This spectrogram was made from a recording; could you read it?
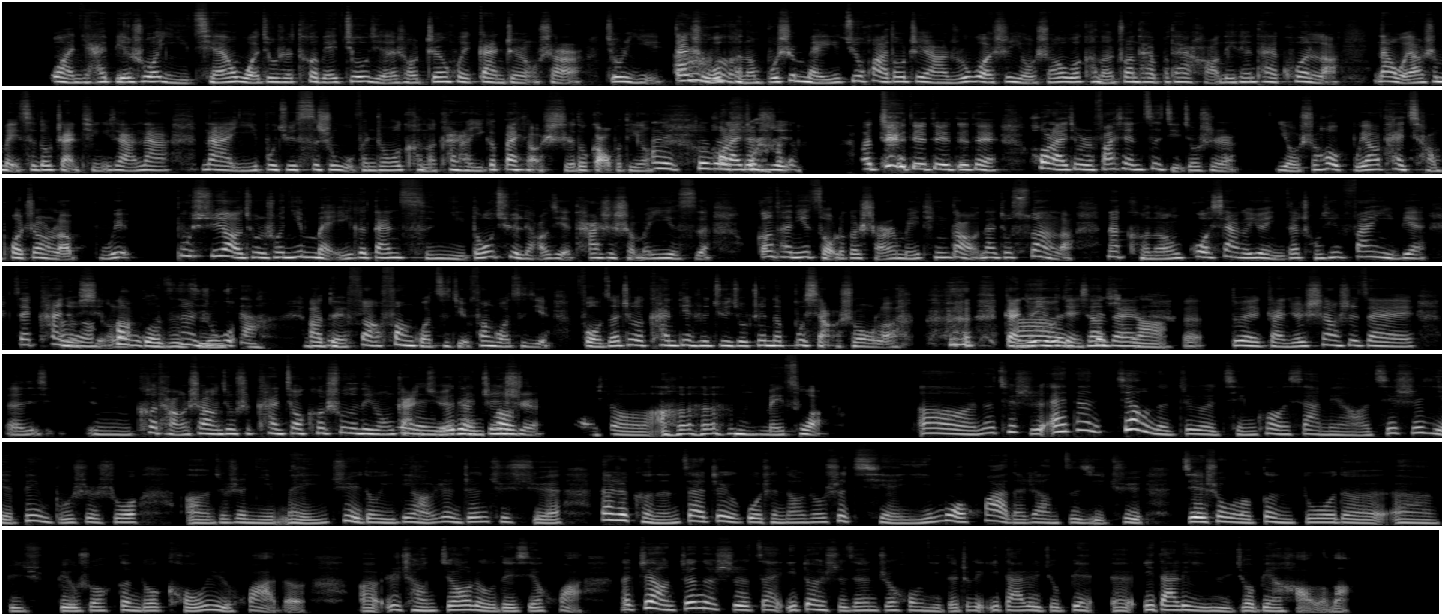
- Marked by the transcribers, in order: laughing while speaking: "啊"; chuckle; laughing while speaking: "啊，对 对 对 对 对"; chuckle; chuckle; "像" said as "上"; laugh
- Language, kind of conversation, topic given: Chinese, podcast, 有哪些方式能让学习变得有趣？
